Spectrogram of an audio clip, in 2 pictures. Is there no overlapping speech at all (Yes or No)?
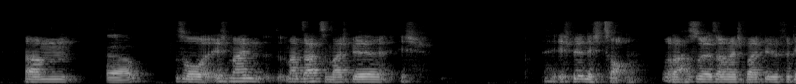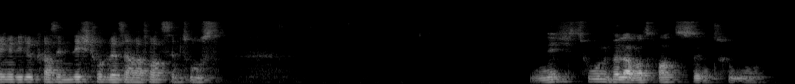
Yes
